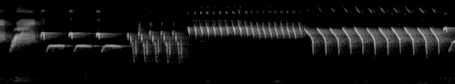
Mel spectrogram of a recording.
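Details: Gloster canary training song meant to stimulate males and teach young canaries: a few clear whistled notes, then a buzzy roll, a fast even trill and slower repeated down-slurred notes.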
